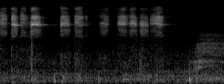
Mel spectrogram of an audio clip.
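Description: Pen writing on a paper pad: a run of quick, irregular scratchy strokes that stop shortly before the end.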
